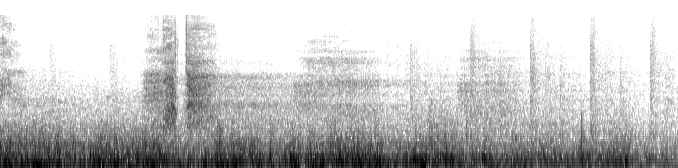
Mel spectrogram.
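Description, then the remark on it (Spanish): A thunderstorm: a loud, constant low roar and rumble with several sharp crackling bursts scattered through it, like lightning cracks, and no pause in the noise. “Y la negrura se incendió con cientos de relámpagos que imitaban la furia de los aluches. ¡Chuck! ¡Trueno!”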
